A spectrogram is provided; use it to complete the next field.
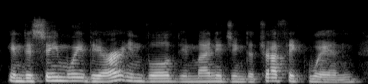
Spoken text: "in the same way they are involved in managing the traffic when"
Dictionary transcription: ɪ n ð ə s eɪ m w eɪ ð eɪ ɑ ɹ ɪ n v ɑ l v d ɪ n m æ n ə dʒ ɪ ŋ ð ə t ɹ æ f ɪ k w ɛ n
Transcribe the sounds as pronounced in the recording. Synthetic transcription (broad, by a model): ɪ n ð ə s eɪ m w eɪ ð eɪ ɑ ɹ ɪ n v ɑ l v d ɪ n m æ n ə dʒ ɪ ŋ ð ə t ɹ æ f ɪ k w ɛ n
